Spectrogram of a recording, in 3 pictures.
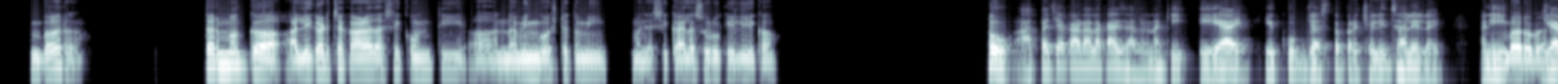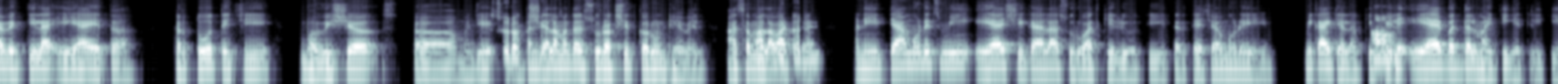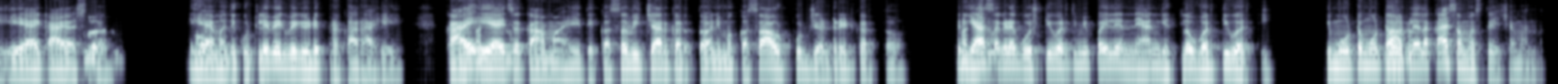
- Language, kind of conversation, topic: Marathi, podcast, स्वतःहून काहीतरी शिकायला सुरुवात कशी करावी?
- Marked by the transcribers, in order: tapping; other noise; in English: "आउटपुट जनरेट"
